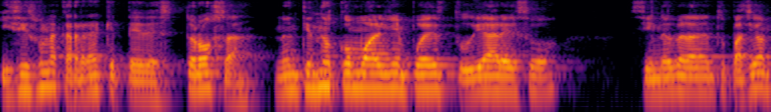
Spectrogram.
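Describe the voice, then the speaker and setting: A man with an unremarkable speaking voice talks at a fairly quick pace, his medium pitch held in fairly even intonation. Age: 20s. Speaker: podcast co-host, university student. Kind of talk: casual chat.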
